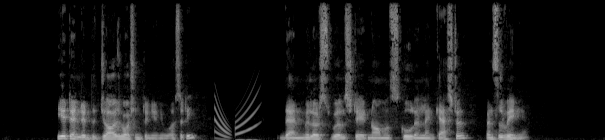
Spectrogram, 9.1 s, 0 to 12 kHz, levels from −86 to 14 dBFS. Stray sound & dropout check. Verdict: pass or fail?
fail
